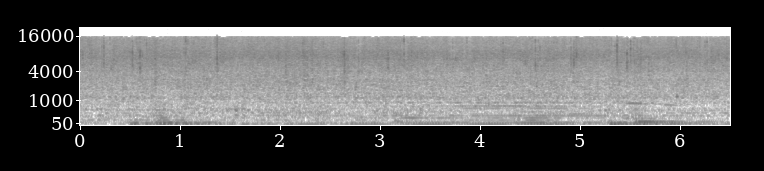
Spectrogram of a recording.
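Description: Steady rain in the video game Lumberjack's Dynasty hisses evenly with soft patters and a low rumble underneath, continuous and fairly quiet, with no voices.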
